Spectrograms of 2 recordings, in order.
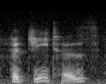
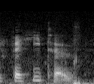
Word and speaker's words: fajitas: No one pronounces it fajitas, they just say fajitas. It's a H, not a J. It's spelt with a J, but it's pronounced a H.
